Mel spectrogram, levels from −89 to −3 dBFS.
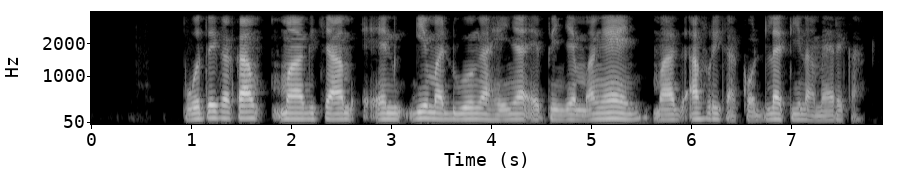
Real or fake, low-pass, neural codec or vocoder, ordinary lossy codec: real; 3.6 kHz; none; none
